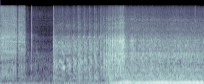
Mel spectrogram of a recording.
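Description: A pickup truck's engine cranks over and catches about two seconds in, then settles into a loud, steady idle.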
